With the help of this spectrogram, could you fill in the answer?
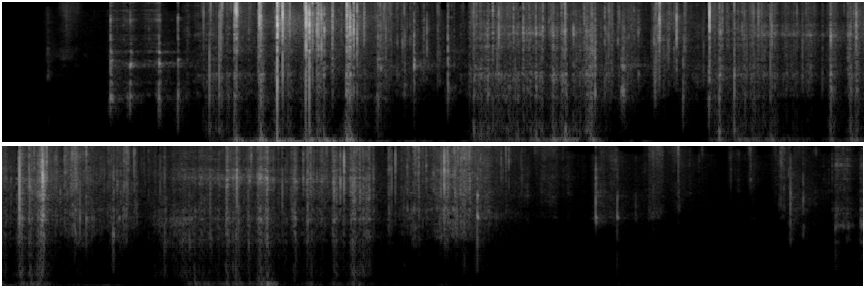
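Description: A metal blade scrapes and shaves a solid white bar of soap, and the shavings fall away. Gritty, tearing scrapes come in several bursts, with a low rumble underneath and a bright crackle on top. The scraping then fades to a few faint ticks.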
